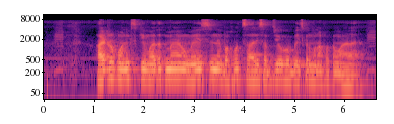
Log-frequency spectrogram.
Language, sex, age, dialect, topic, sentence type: Hindi, male, 36-40, Marwari Dhudhari, banking, statement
